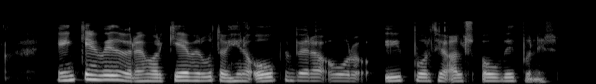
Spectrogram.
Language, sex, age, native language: Icelandic, female, 30-39, Icelandic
